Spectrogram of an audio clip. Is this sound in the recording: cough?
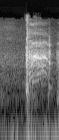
yes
